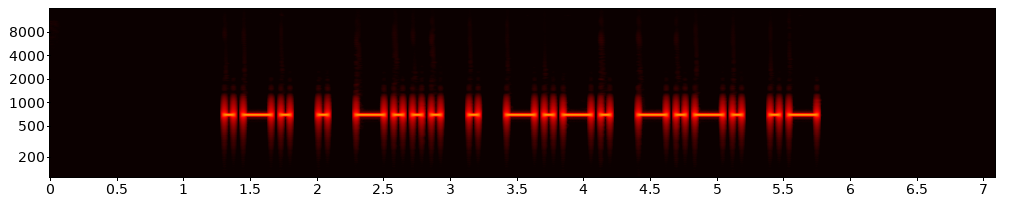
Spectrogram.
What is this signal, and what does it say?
Morse code, heard as a keyed tone, about 17 wpm, 700 Hz. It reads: REBECCA
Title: USA Common Names - 17wpm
